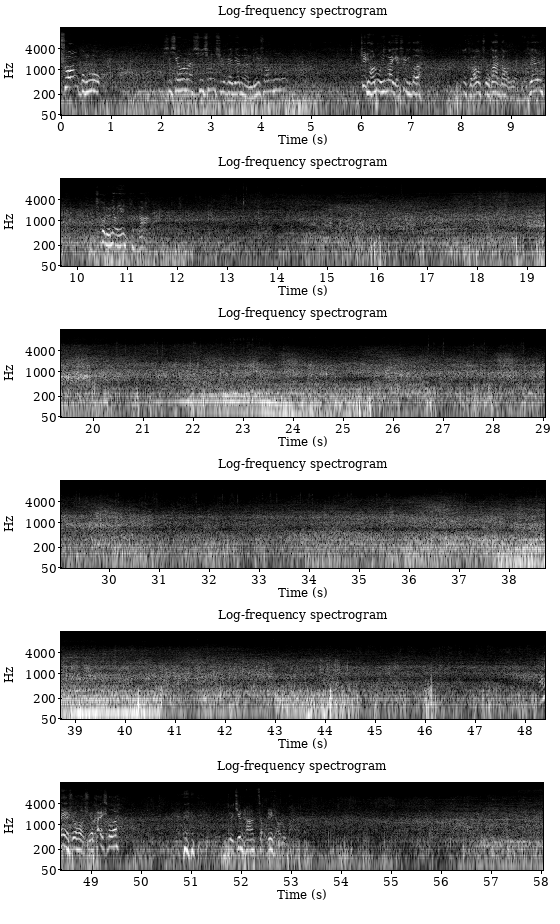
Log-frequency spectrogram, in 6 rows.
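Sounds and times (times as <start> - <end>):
traffic passing close by: 0.0 - 58.0
wind noise on microphone: 0.0 - 58.0.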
